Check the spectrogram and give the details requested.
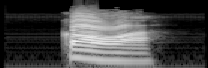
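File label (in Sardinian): "Coa", Sardinian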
